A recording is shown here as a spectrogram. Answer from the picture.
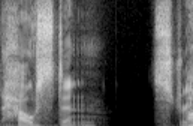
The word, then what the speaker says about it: Houston: But they pronounce it Houston Street.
